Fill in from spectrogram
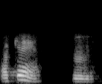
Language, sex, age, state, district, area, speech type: Sanskrit, male, 18-30, West Bengal, Purba Medinipur, rural, conversation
